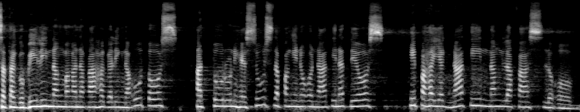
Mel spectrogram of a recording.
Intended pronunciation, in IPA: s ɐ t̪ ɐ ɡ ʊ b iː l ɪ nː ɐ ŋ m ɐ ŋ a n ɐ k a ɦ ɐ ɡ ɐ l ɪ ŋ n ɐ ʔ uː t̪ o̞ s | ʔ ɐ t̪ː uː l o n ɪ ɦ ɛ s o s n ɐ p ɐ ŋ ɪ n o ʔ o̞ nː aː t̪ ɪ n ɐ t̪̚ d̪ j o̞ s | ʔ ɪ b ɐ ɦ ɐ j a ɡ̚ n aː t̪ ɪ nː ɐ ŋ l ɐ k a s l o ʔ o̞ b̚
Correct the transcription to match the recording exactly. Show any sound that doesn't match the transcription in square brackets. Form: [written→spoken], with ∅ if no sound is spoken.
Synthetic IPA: s ɐ t̪ ɐ ɡ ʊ b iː l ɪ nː ɐ ŋ m ɐ ŋ a n ɐ k a ɦ ɐ ɡ ɐ l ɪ ŋ n ɐ ʔ uː t̪ o̞ s | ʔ ɐ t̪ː uː [l→ɾ] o n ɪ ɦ ɛ s [o→u] s n ɐ p ɐ ŋ ɪ n o ʔ o̞ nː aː t̪ ɪ n ɐ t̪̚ d̪ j o̞ s | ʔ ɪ [b→p] ɐ ɦ ɐ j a ɡ̚ n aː t̪ ɪ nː ɐ ŋ l ɐ k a s l o ʔ o̞ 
